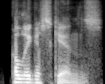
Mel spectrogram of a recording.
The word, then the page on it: Galligaskins: American English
